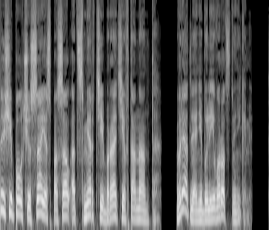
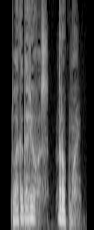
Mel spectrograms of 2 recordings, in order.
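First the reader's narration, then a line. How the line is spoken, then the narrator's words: Exhausted whisper. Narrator (Russian): Тананд обессиленно прошептал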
